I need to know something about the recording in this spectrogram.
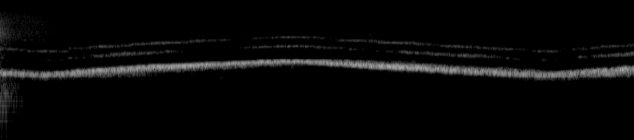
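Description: A faint, single sustained tone with fainter overtones, gliding slowly up for about three seconds and back down, then starting to rise again near the end.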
